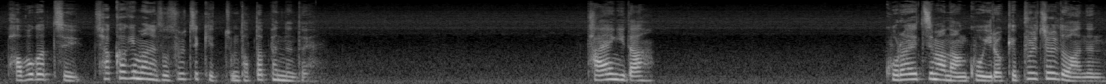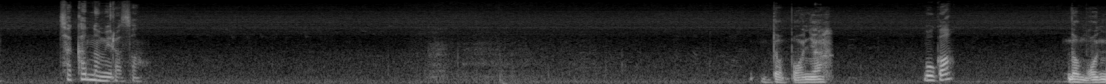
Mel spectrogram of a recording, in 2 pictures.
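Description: A young man speaks earnestly up close.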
